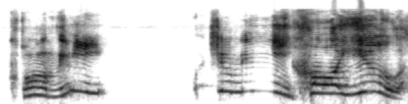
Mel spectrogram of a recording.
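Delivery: high, loud mock outrage; indignant disbelief. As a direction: fire back in shocked disbelief. Mock outraged retort to mother.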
